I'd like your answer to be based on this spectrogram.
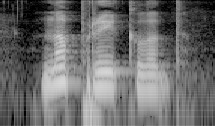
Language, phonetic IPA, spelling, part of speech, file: Ukrainian, [nɐˈprɪkɫɐd], наприклад, adverb, Uk-наприклад.ogg
- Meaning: for example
